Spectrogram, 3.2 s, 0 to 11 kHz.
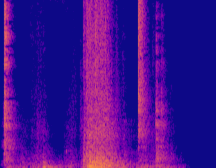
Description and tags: long-metal-hit-02
Metal hits, rumbles, scrapes. Original sound was a shed door. Cut up and edited sound 264889 by EpicWizard.
shiny, industrial, blacksmith, steel, scrape, hit, iron, percussion, metallic, nails, lock, factory, metal, rumble, bell, hammer, clang, industry, rod, pipe, shield, impact, ting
